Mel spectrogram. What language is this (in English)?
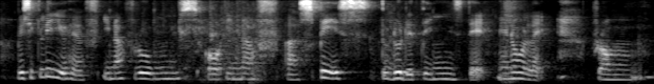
English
